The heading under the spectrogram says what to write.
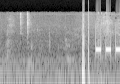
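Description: A telephone line connecting as a radio programme takes a listener's call: after a near-silent moment, two sharp clicks sound, then three short, evenly spaced mid-pitched beeps ring out loudly, with no talking.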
